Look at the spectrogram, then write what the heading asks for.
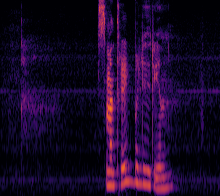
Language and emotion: Russian, neutral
